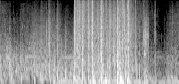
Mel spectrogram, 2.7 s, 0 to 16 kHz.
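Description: Rapid rifle fire in Battlefield 6 with an M39 in play, a dense, loud stream of close shots that swells into a heavier burst midway, set against background battle noise.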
